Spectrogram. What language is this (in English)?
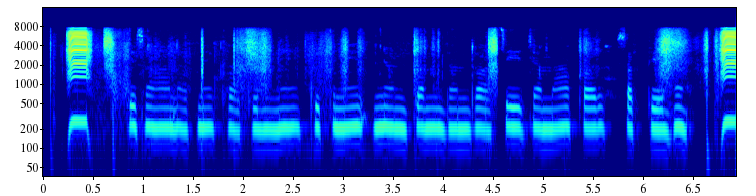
Hindi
